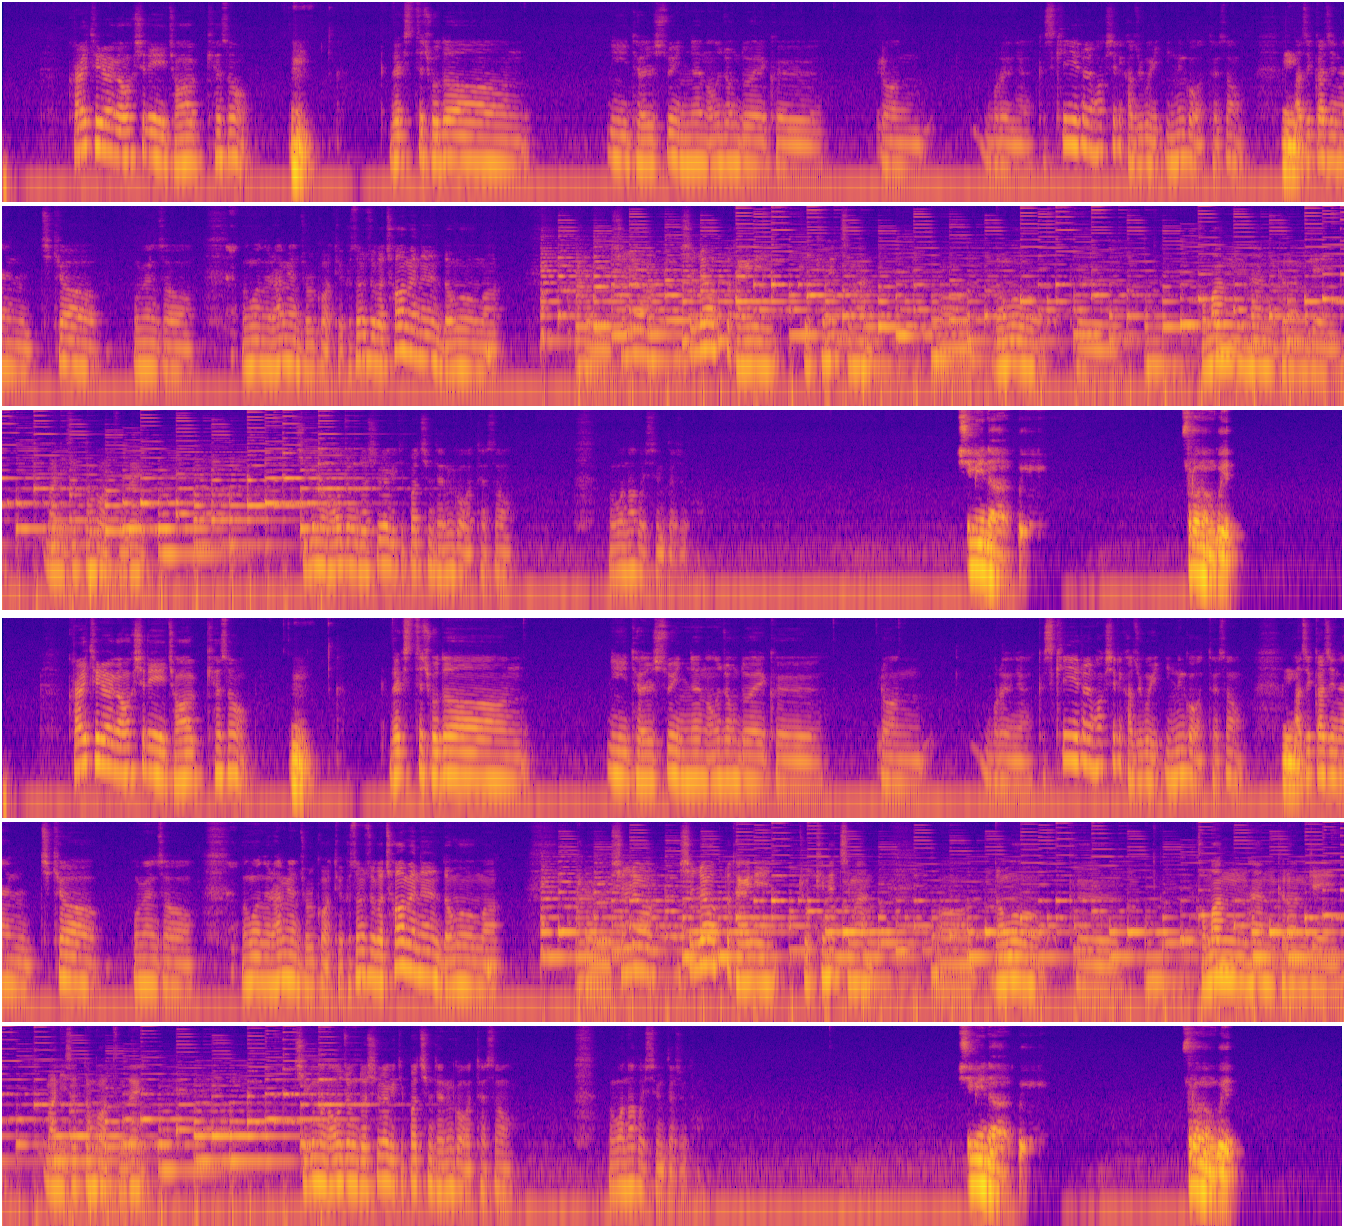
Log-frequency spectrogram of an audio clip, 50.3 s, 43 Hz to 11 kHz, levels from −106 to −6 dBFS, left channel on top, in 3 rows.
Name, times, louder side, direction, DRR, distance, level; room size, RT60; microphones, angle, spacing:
voice 1, 0.9-3.1 4.8-6.6 7.6-10.3 11.0-11.6 12.1-18.0 18.4-23.0 23.4-23.5 24.0-28.0 28.4-30.8 31.7-33.6 34.0-35.4 37.2-39.9 40.7-42.1, right 2 dB, 85° right, 0.7 m, -33 dB
sound 1, 23.5-38.2, right 1 dB, 30° left, 1.4 m, -33 dB
voice 2, 45.5-46.4 48.3-48.9, equal, 80° left, 0.9 m, -23 dB
3.0 x 2.4 x 4.1 m
head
